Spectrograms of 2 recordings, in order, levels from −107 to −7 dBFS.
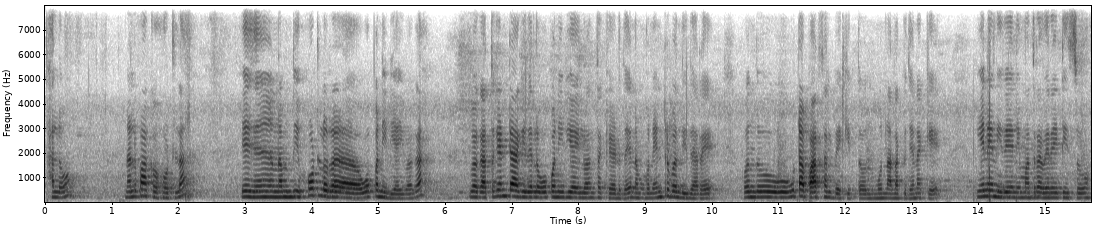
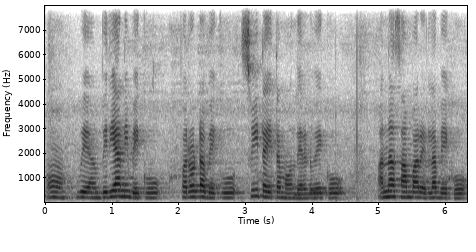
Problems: background sounds at intervals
